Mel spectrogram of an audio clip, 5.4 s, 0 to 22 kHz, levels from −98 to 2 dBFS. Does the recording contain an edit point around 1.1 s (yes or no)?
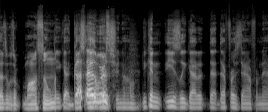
yes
